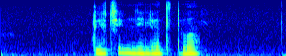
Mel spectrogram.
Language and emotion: Russian, neutral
